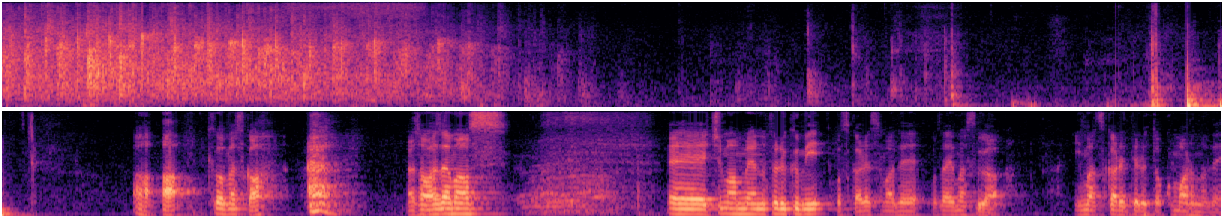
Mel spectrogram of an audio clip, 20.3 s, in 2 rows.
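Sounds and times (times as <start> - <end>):
crowd applauding welcoming speaker to stage: 0.0 - 4.8
speech: 11.5 - 13.0, 13.6 - 14.4, 15.7 - 20.3.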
